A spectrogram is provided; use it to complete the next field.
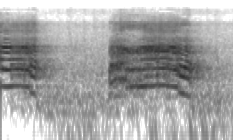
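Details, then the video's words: Dark red, black and light purple native-breed rooster from Narayanganj, Bangladesh, said to call 'Allah Allah' at slaughter: the fading end of one harmonic call, a short pause, then a loud, rich call lasting about half a second. "জবাই করতে গেলেই আল্লাহ আল্লাহ ডেকে উঠে মোরগ! | Rooster Calling Allah"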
